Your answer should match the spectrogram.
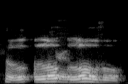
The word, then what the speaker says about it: Louisville: But I noticed you said Louisville, and that's not how you pronounce it if you're from Kentucky. So I thought for there's way too many syllables.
